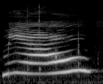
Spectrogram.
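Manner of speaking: high, loud little kitten meow. Acted. Hidden kitten meows at Amelia, high loud mewing. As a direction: squeak it out like a tiny hidden kitten.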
